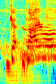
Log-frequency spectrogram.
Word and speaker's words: gyro: And it's Gro. It's Gro. Gyroscope. Gyroscopic. Gyro.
